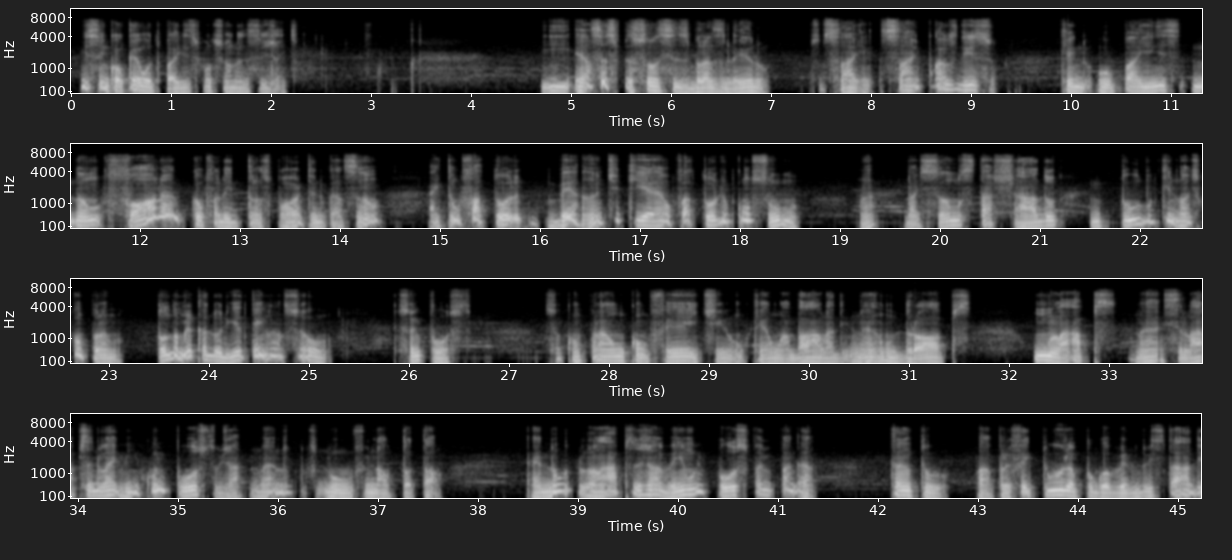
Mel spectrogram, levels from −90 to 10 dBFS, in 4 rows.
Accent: Brazilian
